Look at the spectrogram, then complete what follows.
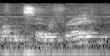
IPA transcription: wʌn, tˢə̯u, frə̯i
